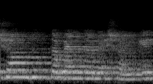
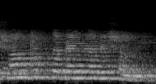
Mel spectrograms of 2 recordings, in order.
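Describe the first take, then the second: No difference in how they are said.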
